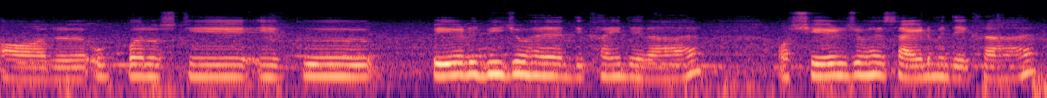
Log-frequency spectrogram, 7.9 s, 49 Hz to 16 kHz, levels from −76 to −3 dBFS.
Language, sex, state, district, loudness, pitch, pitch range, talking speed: Hindi, female, Rajasthan, Jaipur, -17 LUFS, 175 Hz, 165-190 Hz, 160 wpm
